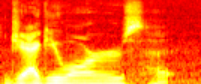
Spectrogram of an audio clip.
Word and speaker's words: jaguar: about jaguars and uh jaguars i try to i try to make myself say it like that so that i don't say wire like people do i try to say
